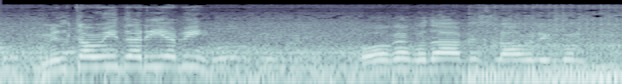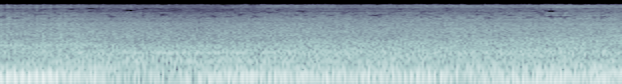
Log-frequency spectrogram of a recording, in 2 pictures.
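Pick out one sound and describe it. A motorcycle rides off slowly.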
